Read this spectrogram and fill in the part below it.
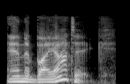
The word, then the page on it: anabiotic: British English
